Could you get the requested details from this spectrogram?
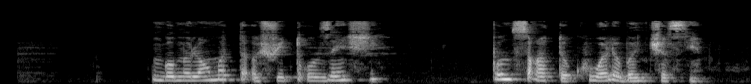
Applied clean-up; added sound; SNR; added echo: none; none; none; none.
